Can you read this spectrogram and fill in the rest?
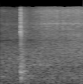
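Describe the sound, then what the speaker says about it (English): A standard, unmodified Honda Civic engine idling, a steady low hum with one brief click near the start. "engine's on right now, purring like a kitten"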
